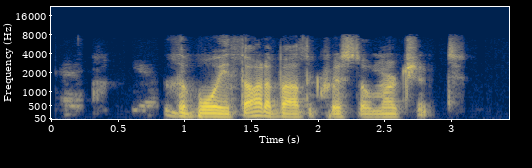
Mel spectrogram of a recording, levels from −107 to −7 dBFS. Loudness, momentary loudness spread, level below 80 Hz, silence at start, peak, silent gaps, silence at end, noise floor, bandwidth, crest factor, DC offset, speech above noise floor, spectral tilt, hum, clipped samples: -19 LUFS; 20 LU; -62 dBFS; 0.1 s; -2 dBFS; none; 0.4 s; -49 dBFS; 7.8 kHz; 18 dB; under 0.1%; 30 dB; -6.5 dB/octave; none; under 0.1%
